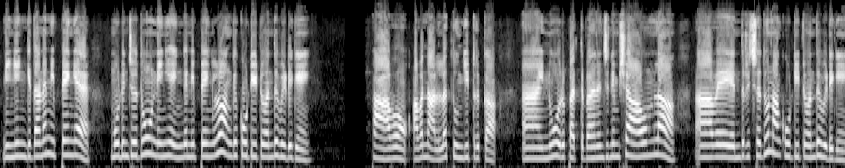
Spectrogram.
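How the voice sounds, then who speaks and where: High, gentle cartoon village woman, voiced by a woman, soft music behind. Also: steady tone, normal speed. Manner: gentle, soothing. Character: kind caring young village woman.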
